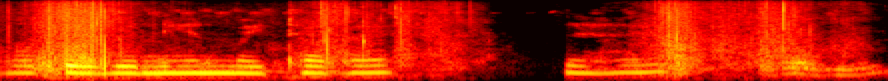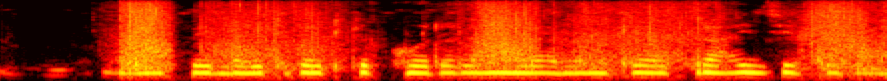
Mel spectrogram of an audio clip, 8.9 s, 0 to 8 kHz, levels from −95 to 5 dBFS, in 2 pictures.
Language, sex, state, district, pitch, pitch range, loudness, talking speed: Magahi, female, Bihar, Gaya, 215 Hz, 205-220 Hz, -24 LUFS, 70 wpm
